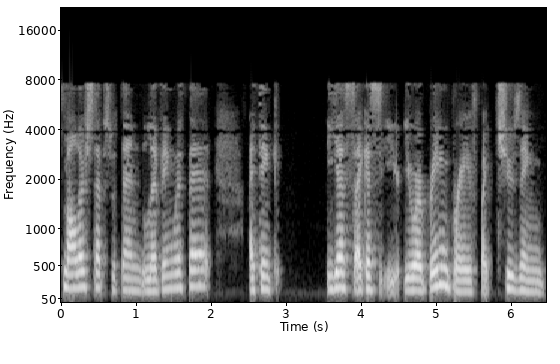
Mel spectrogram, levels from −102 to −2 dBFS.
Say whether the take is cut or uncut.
uncut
